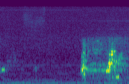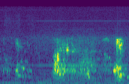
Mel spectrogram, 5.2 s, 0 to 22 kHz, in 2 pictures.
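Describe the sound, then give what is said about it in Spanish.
A crowd of about 50 anti-government protesters shouts chants in repeated loud bursts, voices rising together over a steady murmur outdoors, calling "fuera López" against President Andrés Manuel López Obrador. “Eh, no sé si te parece, los estamos escuchando algunos de los gritos, se escuchan por aquí.”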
